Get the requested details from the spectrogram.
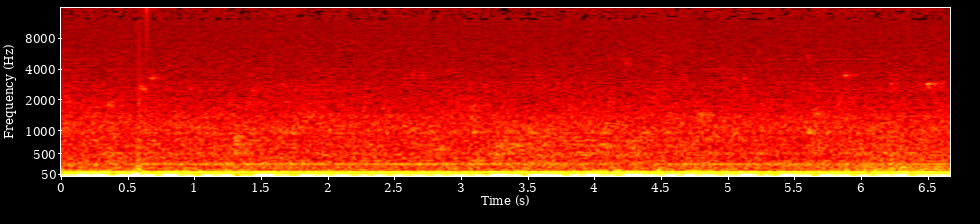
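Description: Fingers softly brush and rub against skin close to a microphone.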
